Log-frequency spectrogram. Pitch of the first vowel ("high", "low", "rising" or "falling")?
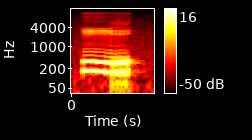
low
